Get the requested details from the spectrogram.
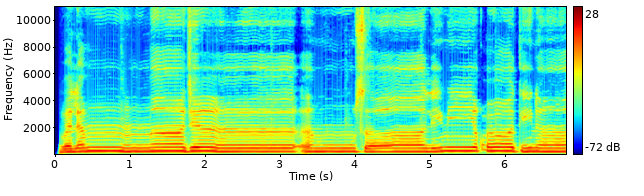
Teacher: یہ مد متصل ہے، 4 الف کے برابر کھینچ کے پڑھنا ہوتا ہے کیونکہ اس کے بعد حمزہ آ رہا ہے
